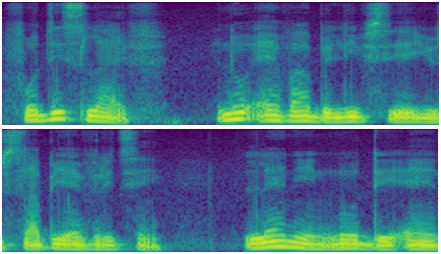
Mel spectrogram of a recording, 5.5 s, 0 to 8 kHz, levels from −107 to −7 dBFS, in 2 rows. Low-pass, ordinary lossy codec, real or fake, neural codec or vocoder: none; none; real; none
